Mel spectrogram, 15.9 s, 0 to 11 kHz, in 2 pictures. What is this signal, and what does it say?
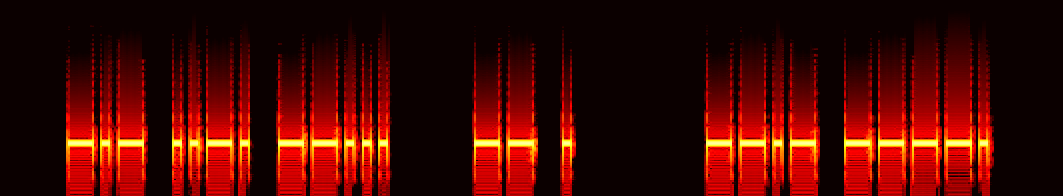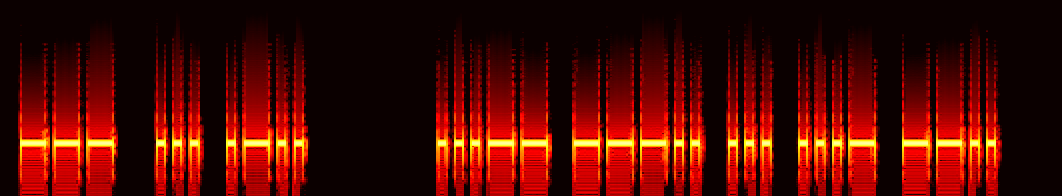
Morse code, heard as a keyed tone, about 19 wpm, spaced as for 15 wpm, 800 Hz. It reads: KF7ME Q9OSL 38SVZ
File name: CW / DET / 1 9 1500C S B 18wpm 2551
